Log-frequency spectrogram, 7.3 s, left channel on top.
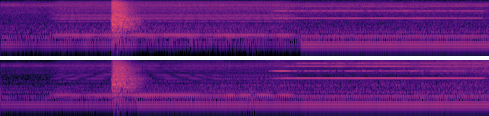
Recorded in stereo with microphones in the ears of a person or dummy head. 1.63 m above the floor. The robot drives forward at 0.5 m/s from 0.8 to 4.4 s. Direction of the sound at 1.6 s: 70° left (ahead or behind).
